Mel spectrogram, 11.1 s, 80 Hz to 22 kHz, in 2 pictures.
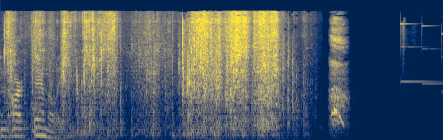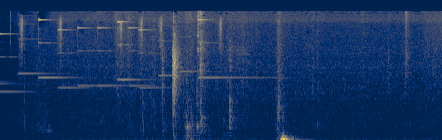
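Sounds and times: wrapping paper tearing: 0.0 - 4.0
person sighing: 4.1 - 4.4.

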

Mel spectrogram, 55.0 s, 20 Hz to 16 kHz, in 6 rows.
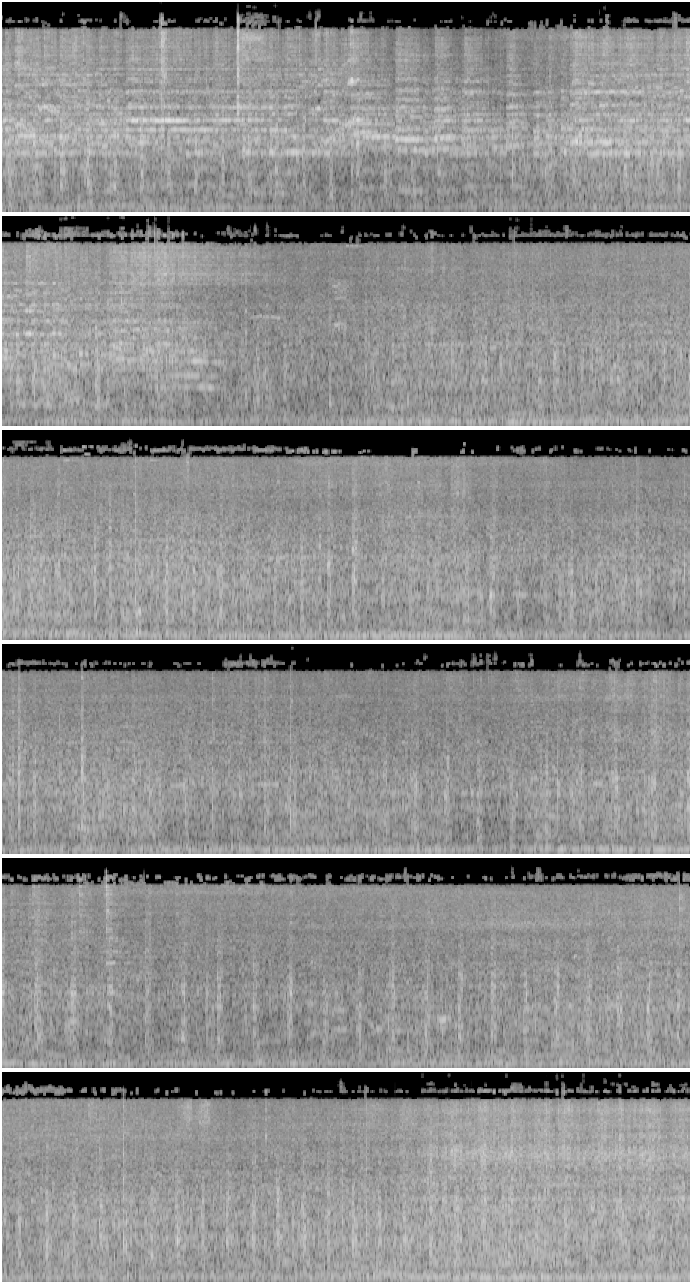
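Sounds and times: train wheels clicking on rails: 0.0 - 55.0.

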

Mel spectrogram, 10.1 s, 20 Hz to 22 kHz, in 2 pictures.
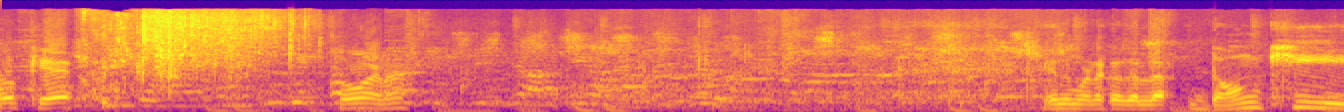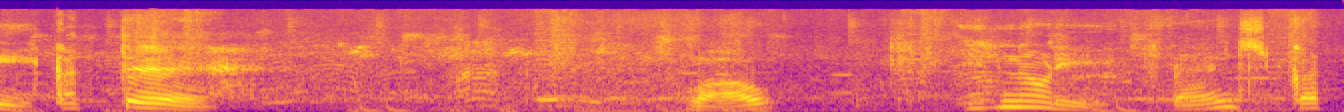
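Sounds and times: background music: 0.0 - 10.0
people chattering: 0.0 - 10.0.

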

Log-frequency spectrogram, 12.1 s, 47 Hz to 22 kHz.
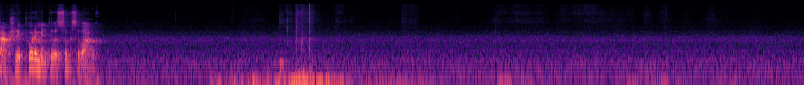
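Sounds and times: keyboard keystrokes: 4.2 - 4.8.

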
